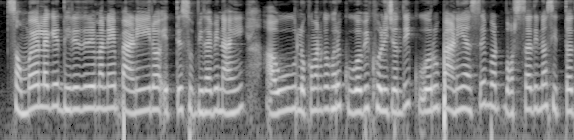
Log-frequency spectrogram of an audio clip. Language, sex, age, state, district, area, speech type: Odia, female, 18-30, Odisha, Dhenkanal, rural, spontaneous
